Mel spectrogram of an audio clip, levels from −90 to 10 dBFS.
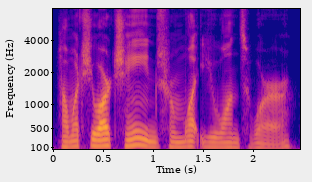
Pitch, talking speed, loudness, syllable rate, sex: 105 Hz, 240 wpm, -20 LUFS, 5.8 syllables/s, male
